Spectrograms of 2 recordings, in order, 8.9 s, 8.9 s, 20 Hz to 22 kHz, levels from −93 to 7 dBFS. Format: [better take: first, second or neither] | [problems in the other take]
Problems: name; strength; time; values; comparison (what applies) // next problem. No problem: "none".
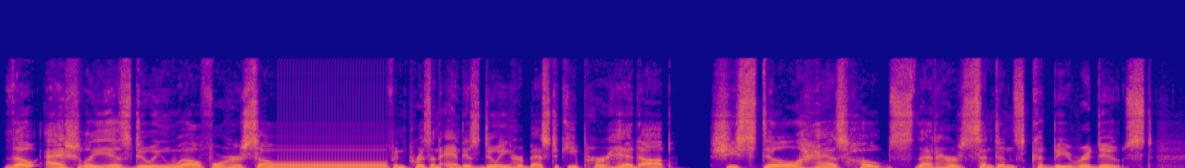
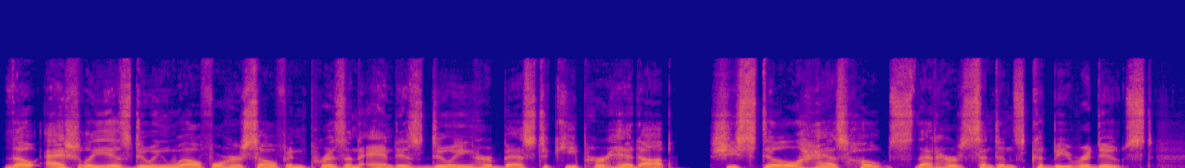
second | audio freezing; at 2 s for 1 s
